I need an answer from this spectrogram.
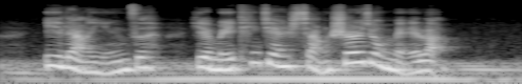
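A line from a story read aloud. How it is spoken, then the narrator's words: Old woman sighing. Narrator (Chinese): 刘姥姥叹道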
